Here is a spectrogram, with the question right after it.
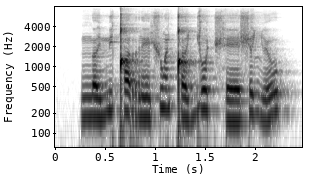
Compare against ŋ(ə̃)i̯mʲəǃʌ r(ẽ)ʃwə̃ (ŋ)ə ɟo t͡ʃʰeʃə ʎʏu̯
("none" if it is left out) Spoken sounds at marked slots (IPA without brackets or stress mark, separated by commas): ə, ẽ, ǃ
